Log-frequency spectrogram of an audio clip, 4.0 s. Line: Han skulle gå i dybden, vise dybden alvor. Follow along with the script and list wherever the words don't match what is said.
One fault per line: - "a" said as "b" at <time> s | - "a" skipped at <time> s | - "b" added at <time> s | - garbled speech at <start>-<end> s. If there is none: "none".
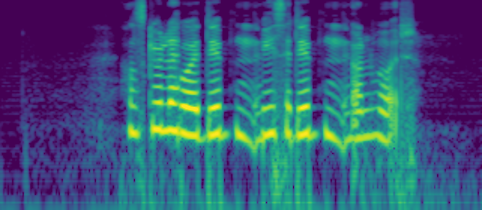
none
